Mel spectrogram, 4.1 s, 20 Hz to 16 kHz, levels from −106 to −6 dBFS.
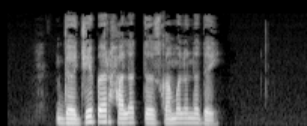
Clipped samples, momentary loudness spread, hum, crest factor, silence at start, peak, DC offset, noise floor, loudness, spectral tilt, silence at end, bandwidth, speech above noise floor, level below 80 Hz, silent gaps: under 0.1%; 10 LU; none; 22 dB; 0.75 s; -2 dBFS; under 0.1%; -77 dBFS; -21 LUFS; -5.5 dB/octave; 1.2 s; 10.5 kHz; 57 dB; -66 dBFS; none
